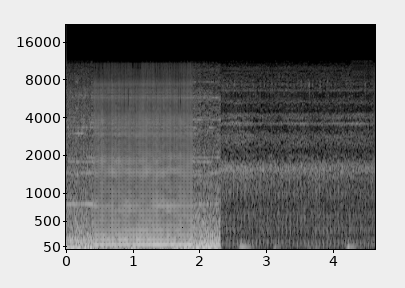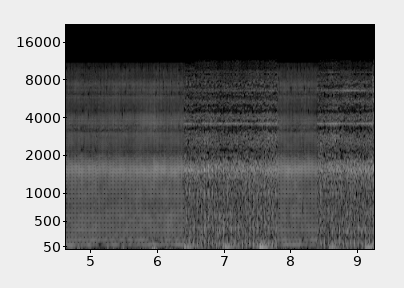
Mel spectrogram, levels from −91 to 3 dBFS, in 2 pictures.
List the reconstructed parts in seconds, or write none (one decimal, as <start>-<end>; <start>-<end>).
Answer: 0.4-1.9; 4.6-6.4; 7.8-8.4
